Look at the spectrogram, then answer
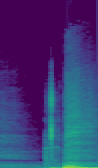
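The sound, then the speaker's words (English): A brief breathy intake, then a loud, rough, low throat clearing, caused by allergies, that rasps on for the rest of the second, with no talking over it. “Let me clear my throat.”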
